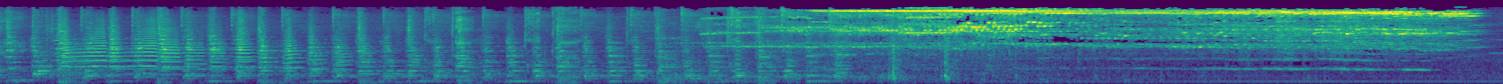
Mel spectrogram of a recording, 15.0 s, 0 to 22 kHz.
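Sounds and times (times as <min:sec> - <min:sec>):
train rolling slowly over a heritage-listed viaduct on worn tracks: 0:00.0 - 0:15.0
thin metallic train wheel squeals: 0:06.8 - 0:15.0.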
